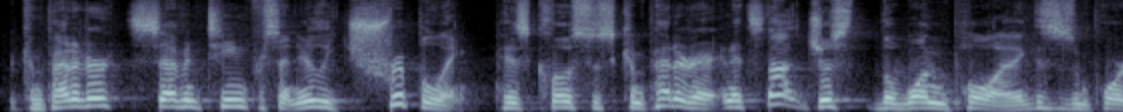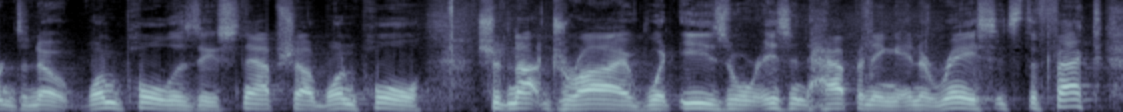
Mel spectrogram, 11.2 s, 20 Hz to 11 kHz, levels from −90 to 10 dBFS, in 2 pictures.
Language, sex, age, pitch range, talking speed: English, male, 30-49, 140-180 Hz, 230 wpm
